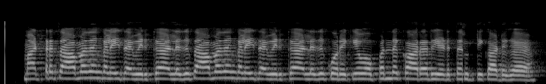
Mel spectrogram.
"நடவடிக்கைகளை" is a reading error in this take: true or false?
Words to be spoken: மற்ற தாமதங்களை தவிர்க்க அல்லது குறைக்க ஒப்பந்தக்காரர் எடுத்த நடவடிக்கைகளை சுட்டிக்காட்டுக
true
